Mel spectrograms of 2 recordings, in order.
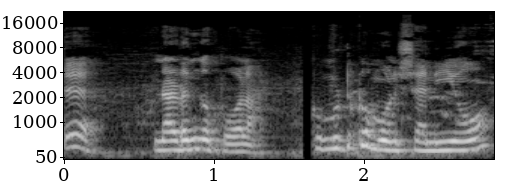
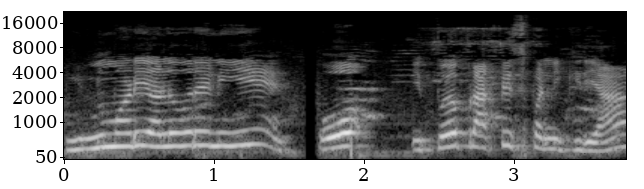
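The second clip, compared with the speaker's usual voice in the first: mocking taunt; 7 semitones higher than usual. Mocking the crying mother.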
